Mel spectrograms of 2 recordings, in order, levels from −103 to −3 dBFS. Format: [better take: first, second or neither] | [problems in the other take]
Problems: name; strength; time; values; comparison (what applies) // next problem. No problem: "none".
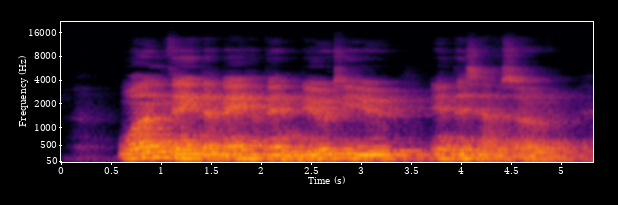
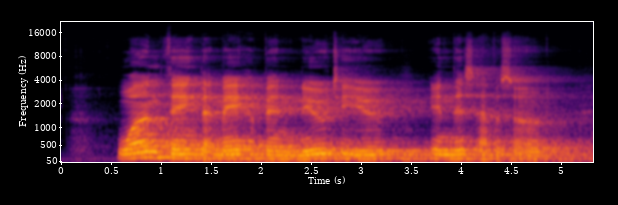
second | room echo; strong; dies away in 1.3 s; slight in the second // off-mic speech; far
